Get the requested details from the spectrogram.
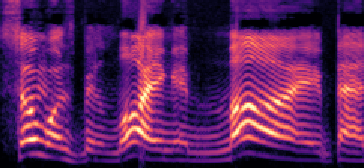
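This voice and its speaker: Someone speaks in a put-on character voice at middle pitch. The pace is fairly slow. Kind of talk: storytelling, performed for listeners.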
